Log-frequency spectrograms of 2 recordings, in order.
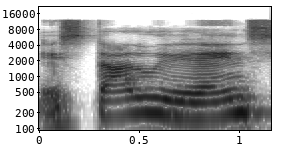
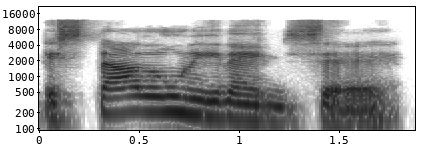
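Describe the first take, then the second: First: The O sound in the middle is nearly dropped. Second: The O sound in the middle is fully pronounced. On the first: "they'll kind of almost omit the O" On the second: "properly spoken"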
